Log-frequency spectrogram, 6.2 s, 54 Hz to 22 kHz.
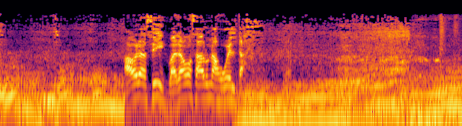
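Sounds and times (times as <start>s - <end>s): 
Lamborghini sports car engine starting and revving: 0.0s - 1.7s, 3.2s - 6.1s
speech: 1.7s - 3.6s.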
